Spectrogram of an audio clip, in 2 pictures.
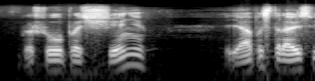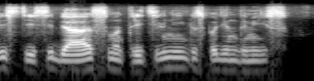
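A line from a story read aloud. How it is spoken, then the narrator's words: Calm reassurance. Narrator (Russian): спокойно заверил его Ларри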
